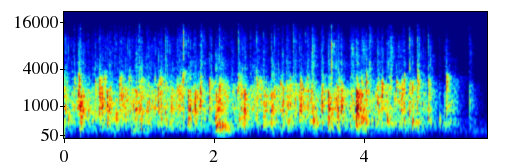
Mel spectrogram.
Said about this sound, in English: Well, I'm going to clap for that.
